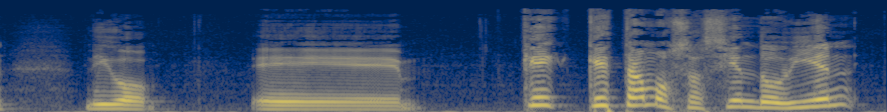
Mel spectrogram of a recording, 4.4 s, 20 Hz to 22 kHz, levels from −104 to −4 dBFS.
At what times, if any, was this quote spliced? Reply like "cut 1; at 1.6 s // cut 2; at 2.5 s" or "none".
none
